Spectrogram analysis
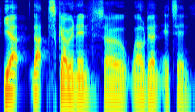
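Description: A man's voice: medium pitch, fairly even intonation, a little slow, noisy background. A man hosting a casual podcast chat, jokey and laughing often as he runs the segment. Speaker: podcast host.

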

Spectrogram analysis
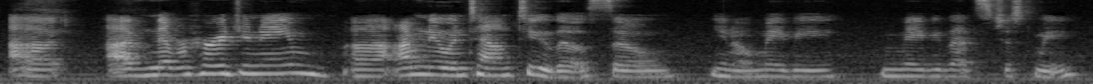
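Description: A woman's voice: mid-range voice, steady tone, a little slow, vocal fry, bright, forceful tone, slight background noise. A woman playing in a tabletop game, playful and chatty, sometimes speaking in character. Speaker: player. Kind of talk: tabletop role-play chat.

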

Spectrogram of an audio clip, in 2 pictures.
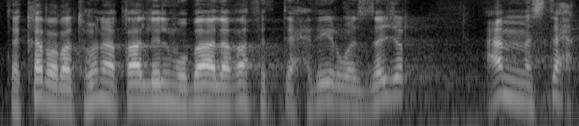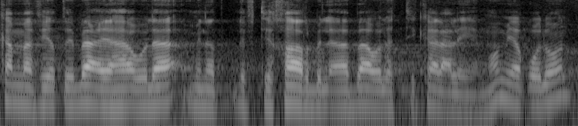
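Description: A man leads a fast-paced lesson on scripture commentary, his voice a bit higher than most men's. He pushes hard with emphasis on the verses he quotes, and his voice carries a long hall reverb. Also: fairly even intonation, a little mellow. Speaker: teacher of Quran exegesis.

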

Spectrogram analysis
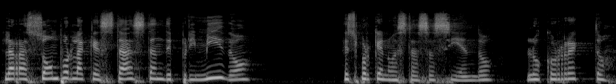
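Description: Slow, high-voiced woman preaching. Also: fairly even intonation. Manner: conversational, asks the congregation questions. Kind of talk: sermon.

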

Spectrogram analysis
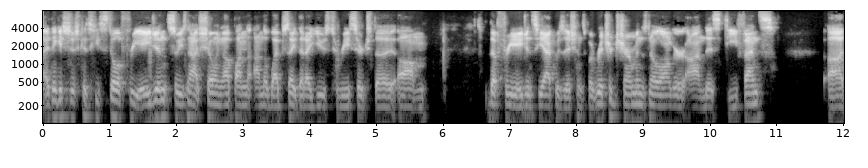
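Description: A man talks through a solo sports podcast rundown in a loose, rambling way, full of "uh"s and asides. His voice sits a little low, with a bright, forceful edge to it. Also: low-quality recording. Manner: rambling, offhand, frequent fillers. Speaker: podcast host.

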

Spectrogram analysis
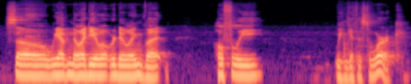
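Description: A man's voice: mid-range voice, little pitch movement, normal speed, warm tone. A man moderating a casual podcast chat, easygoing and joking as he asks friends questions.

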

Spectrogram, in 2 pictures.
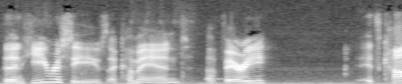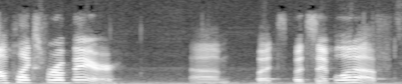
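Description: A man playing a tabletop game, speaking in a drawn-out, amused way. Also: on the high side, very animated, sharp tone, dull audio. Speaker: player. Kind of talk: casual tabletop play.

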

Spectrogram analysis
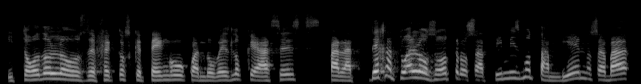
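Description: A Mexican woman co-hosting a podcast, chatting in an animated way and acting out quoted dialogue. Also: mid-range voice, moderate pace, dry recording, clean studio sound. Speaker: podcast co-host. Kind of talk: casual podcast chat.

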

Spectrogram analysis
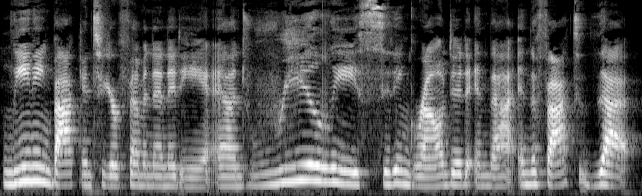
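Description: A woman who hosts the show as a relationship coach speaks in an emphatic, affirming way. Her tone is that of a teacher, set at a middle pitch. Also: a little slow, fairly bright tone. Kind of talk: coaching conversation.

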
